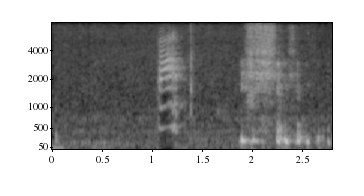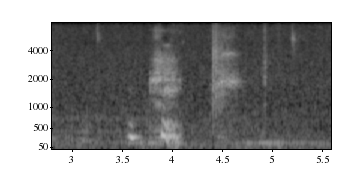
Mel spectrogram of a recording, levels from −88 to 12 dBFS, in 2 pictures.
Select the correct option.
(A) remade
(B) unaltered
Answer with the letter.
B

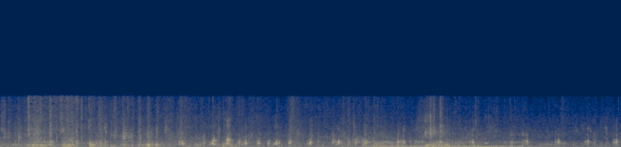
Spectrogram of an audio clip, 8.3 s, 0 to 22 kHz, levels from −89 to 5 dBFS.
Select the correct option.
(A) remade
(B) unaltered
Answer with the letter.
A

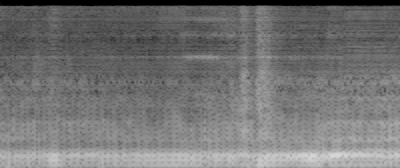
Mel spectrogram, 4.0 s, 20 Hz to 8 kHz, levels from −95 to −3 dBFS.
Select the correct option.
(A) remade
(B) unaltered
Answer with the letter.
A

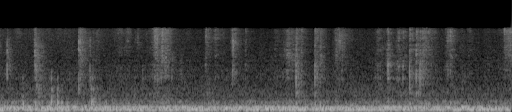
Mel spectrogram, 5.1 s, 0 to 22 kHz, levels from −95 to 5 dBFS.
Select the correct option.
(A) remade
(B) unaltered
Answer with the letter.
B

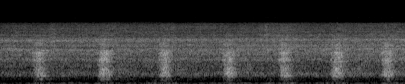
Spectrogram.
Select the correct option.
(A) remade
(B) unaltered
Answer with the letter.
A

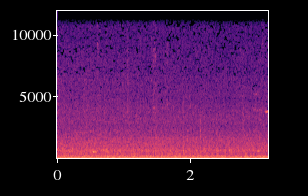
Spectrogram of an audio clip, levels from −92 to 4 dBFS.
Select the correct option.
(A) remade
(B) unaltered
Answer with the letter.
B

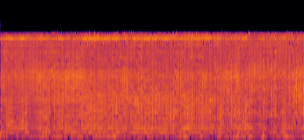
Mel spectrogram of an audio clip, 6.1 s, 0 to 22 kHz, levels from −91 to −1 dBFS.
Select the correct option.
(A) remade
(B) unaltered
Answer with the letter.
A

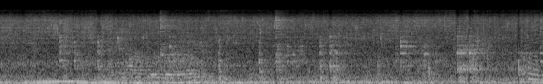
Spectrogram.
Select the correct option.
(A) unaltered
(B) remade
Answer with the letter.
B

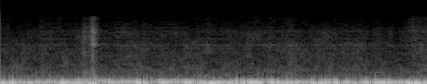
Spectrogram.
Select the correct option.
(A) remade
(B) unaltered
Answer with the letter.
A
